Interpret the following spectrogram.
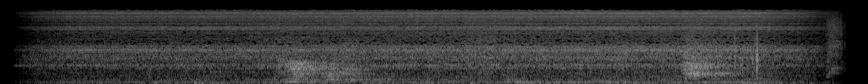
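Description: A man urinating: a steady hissing stream into a toilet that keeps up for about eight seconds and then stops abruptly. Two brief voice-like sounds come through it, about three seconds in and again near the end.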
